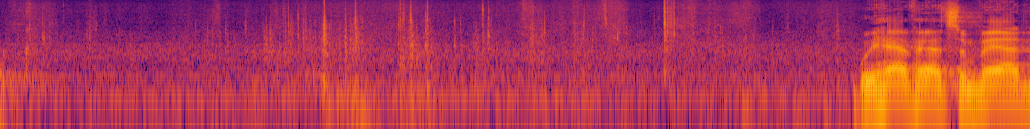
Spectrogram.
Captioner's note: paper rustles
